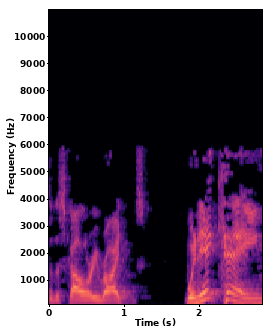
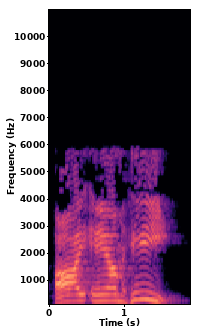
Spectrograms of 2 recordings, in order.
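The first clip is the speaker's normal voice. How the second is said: "I am he" stretched very slow and higher; solemn declaration; 7 semitones higher, 5 dB louder, much slower than usual. Acted. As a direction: proclaim each word of "I am he" deliberately. Reading Jesus's declaration aloud.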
